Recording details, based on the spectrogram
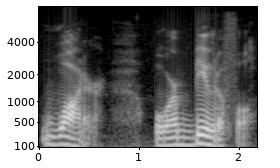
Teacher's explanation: You're going to use a flap T when the T comes between two vowels. And a flap T sounds more like a soft D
